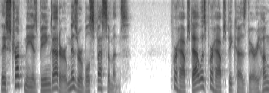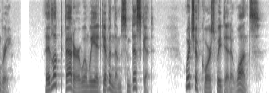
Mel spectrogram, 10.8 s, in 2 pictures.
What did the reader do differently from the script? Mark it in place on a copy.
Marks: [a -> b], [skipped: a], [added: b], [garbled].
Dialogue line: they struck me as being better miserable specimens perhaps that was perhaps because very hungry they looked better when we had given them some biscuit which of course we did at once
they struck me as being better miserable specimens perhaps that was perhaps because very hungry they looked better when we had given them some biscuit which of course we did at once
